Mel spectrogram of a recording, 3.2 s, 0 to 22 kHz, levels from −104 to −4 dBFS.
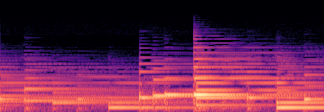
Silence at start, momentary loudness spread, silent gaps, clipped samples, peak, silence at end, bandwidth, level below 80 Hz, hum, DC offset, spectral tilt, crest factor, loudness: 0 s; 15 LU; none; under 0.1%; -2 dBFS; 0 s; 6.2 kHz; -54 dBFS; none; under 0.1%; -9.5 dB/octave; 18 dB; -21 LUFS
